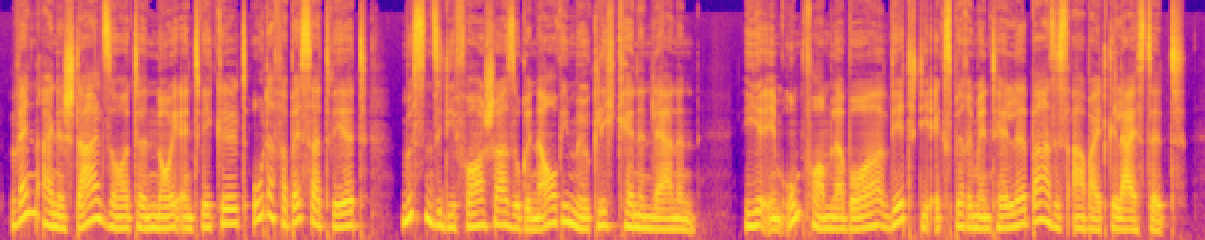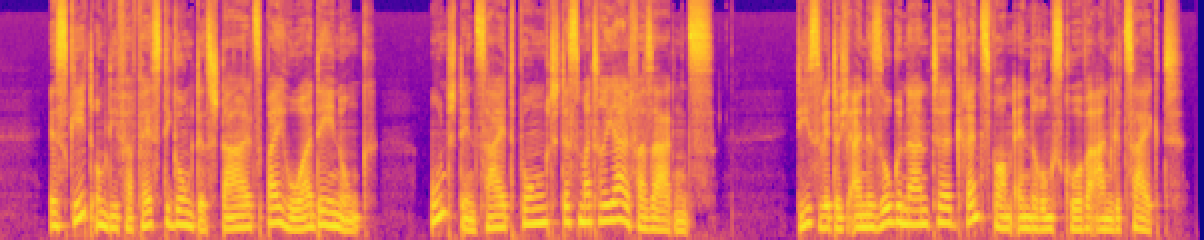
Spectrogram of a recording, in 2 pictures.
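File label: German corporate; tysk; kvinne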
